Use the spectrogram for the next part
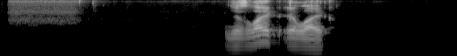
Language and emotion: Russian, neutral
